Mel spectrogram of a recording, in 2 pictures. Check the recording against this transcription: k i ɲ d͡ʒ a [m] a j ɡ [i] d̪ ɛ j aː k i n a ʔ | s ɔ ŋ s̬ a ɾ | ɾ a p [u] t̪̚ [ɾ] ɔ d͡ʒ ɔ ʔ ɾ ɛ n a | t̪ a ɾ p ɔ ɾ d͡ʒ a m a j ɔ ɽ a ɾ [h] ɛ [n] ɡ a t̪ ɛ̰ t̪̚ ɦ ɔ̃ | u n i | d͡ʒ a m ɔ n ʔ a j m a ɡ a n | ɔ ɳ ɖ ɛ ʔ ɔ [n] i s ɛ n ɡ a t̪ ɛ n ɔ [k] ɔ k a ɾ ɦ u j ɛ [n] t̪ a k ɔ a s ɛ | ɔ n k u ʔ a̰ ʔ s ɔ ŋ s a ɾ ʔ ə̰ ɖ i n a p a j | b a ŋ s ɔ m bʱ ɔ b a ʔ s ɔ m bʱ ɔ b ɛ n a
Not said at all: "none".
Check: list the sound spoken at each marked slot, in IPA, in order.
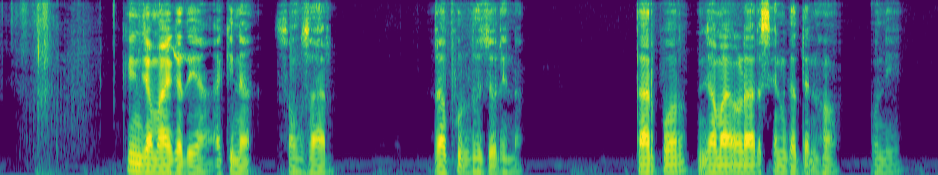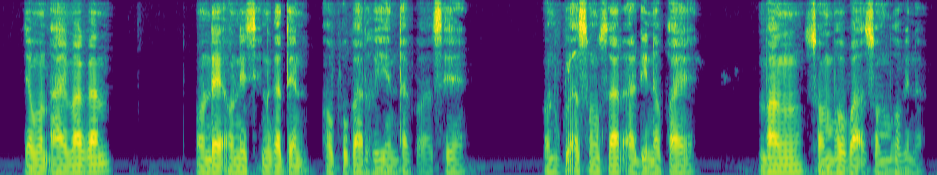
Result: m, a, u, ɾ, s, n, n, p, n

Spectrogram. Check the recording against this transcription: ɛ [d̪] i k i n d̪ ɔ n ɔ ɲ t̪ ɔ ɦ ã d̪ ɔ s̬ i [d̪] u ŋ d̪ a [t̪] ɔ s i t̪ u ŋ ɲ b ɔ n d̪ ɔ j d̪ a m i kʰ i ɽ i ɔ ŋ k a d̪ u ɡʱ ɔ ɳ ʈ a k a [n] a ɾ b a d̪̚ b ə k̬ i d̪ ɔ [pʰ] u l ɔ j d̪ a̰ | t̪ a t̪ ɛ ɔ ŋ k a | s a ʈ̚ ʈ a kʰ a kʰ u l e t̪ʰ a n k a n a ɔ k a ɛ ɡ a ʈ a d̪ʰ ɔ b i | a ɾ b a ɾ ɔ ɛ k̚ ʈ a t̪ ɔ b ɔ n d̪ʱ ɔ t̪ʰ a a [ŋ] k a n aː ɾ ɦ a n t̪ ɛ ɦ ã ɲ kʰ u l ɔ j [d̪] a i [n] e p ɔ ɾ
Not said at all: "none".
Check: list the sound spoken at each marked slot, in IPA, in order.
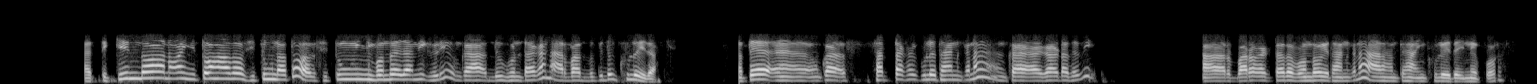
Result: t̪, t̪, t̪, n, kʰ, n, d̪, n

